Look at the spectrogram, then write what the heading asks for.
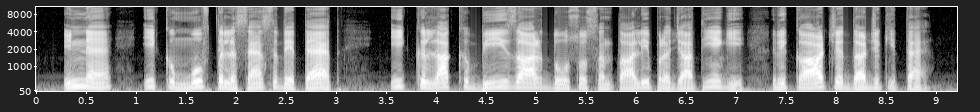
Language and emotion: Dogri, neutral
